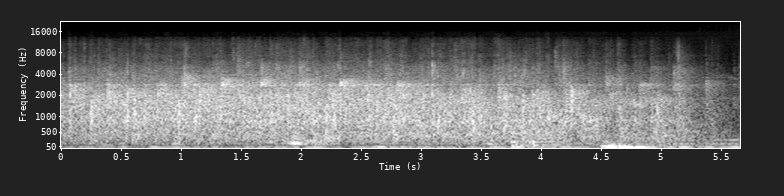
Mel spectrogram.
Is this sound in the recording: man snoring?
no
